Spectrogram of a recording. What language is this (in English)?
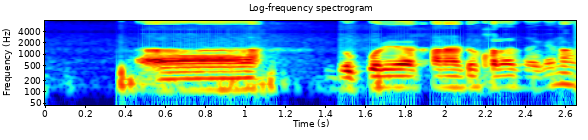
Assamese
